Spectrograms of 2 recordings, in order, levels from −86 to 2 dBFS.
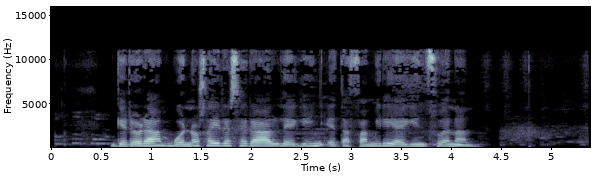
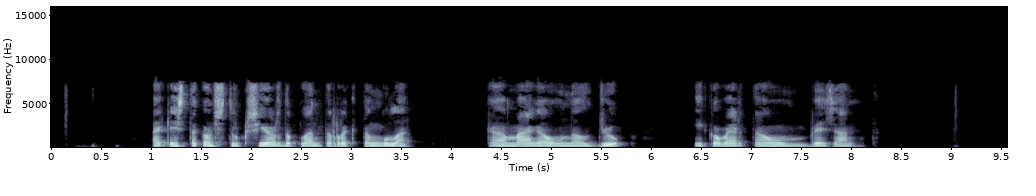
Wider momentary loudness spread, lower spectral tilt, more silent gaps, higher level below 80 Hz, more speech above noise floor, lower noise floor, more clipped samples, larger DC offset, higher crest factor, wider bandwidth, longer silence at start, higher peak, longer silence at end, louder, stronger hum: about the same, 9 LU vs 8 LU; second, -3.5 dB/octave vs -5.5 dB/octave; neither; second, -74 dBFS vs -56 dBFS; second, 33 dB vs over 73 dB; second, -57 dBFS vs under -90 dBFS; neither; neither; about the same, 22 dB vs 18 dB; first, 12 kHz vs 7.8 kHz; second, 0.05 s vs 1 s; second, -4 dBFS vs 0 dBFS; second, 1.15 s vs 1.5 s; second, -24 LUFS vs -18 LUFS; neither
